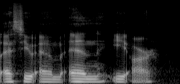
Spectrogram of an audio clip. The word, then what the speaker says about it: Sumner: My name is spelled Sumner. It's it's like summer, like the season, but with an N in the middle of it.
